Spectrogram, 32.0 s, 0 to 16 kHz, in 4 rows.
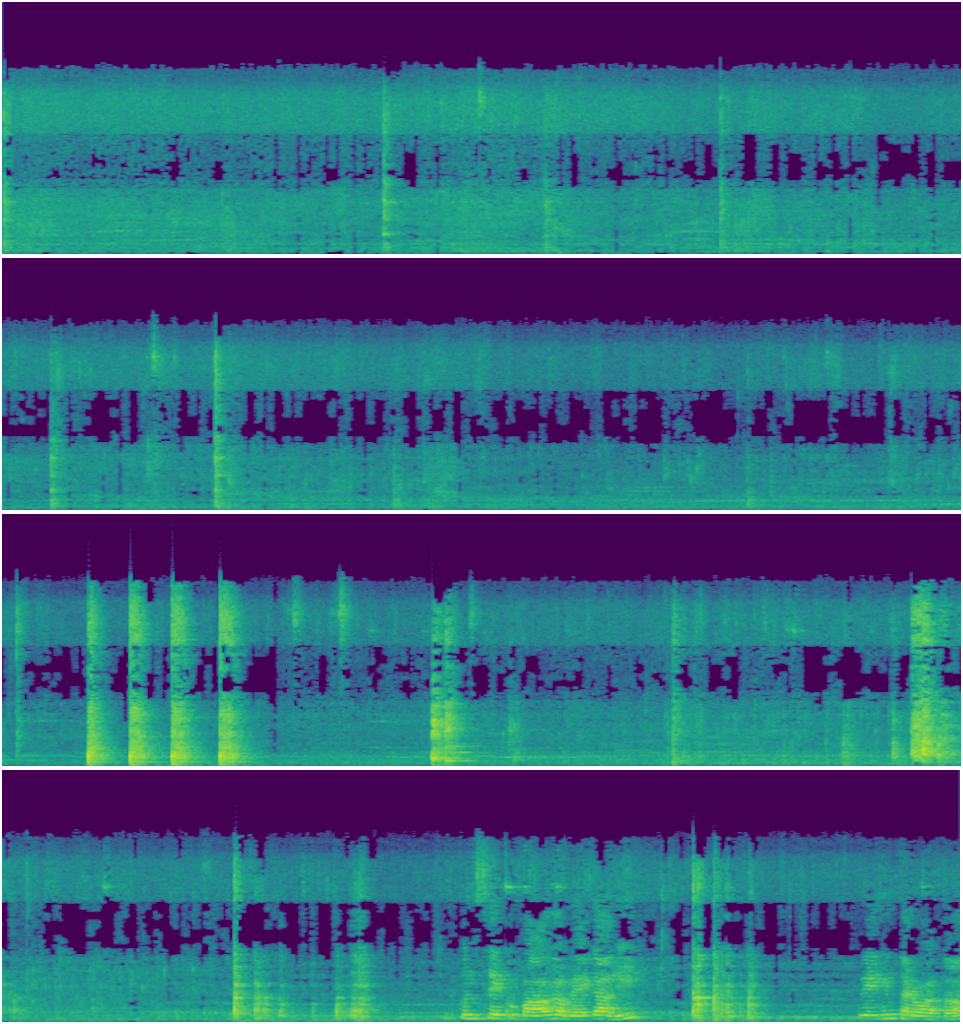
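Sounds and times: metal cookware clanking: 0:18.4 - 0:20.4, 0:22.9 - 0:24.3, 0:25.9 - 0:27.2, 0:29.7 - 0:30.5.

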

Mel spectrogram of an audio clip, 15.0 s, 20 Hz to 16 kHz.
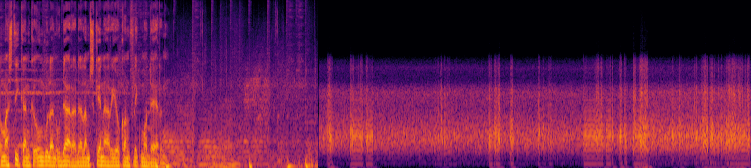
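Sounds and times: television static hiss: 0:00.0 - 0:03.4, 0:04.0 - 0:15.0
static crackles: 0:00.0 - 0:15.0.

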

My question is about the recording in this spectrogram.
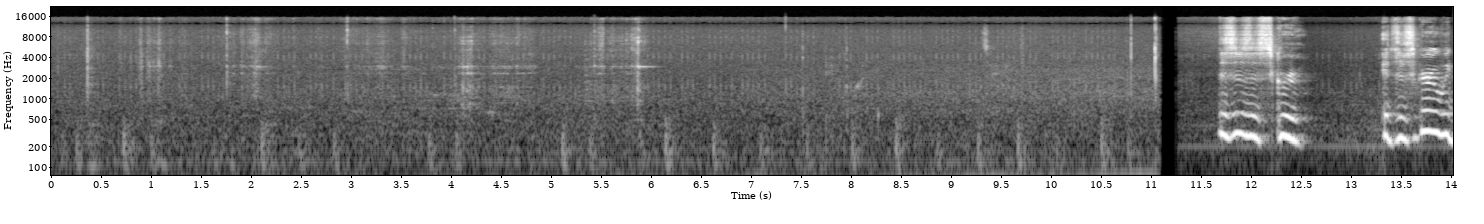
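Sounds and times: light bulb base clicking and scraping: 0:00.3 - 0:06.2.

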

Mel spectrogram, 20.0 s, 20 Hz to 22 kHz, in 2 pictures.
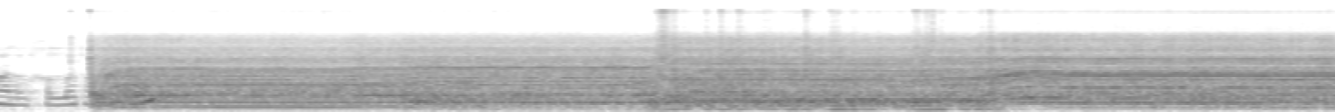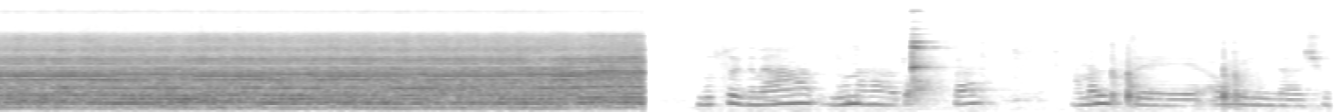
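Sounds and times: blender motor whining: 0:00.6 - 0:14.9.

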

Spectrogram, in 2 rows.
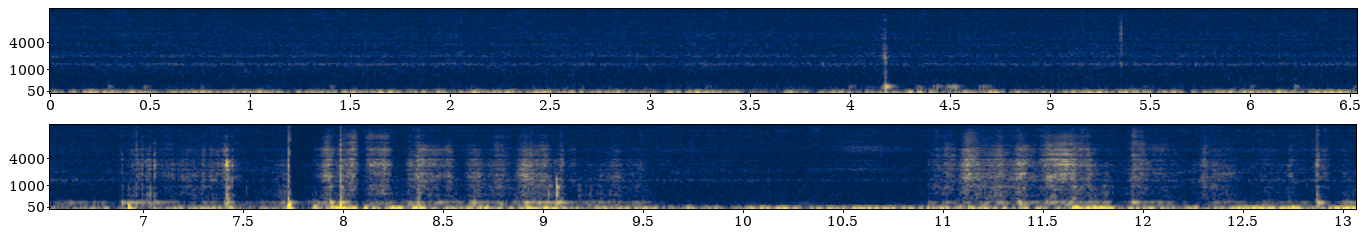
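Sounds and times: river water rushing: 0:00.0 - 0:13.0
hand knocking and scraping rock: 0:06.7 - 0:09.6, 0:11.0 - 0:13.0.

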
